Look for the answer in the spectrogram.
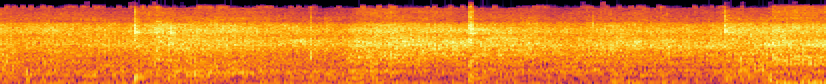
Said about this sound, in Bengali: আলুটা দিয়ে দিলাম, আমি ভালো করে কষে নেব।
